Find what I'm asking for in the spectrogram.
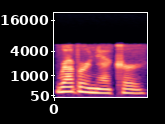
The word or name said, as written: rubbernecker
